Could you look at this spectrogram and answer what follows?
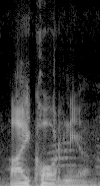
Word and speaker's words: Eichhornia: Offset में जो examples include किए गए हैं, first is pistia, PISTIA pistia, and second is आइकॉर्निया, जिसे वाटर हायासिंथ भी बोलते हैं। आइकॉर्निया की स्पेलिंग ध्यान से सुन लेंगे, EICHHORNIA आइकॉर्निया, EICHHORNIA आइकॉर्निया।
